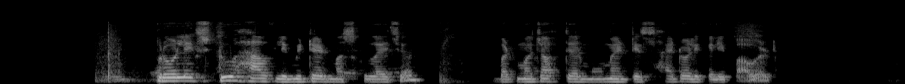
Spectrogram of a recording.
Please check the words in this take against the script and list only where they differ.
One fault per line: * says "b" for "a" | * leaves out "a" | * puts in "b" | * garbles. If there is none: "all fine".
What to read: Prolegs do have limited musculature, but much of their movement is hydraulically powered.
all fine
